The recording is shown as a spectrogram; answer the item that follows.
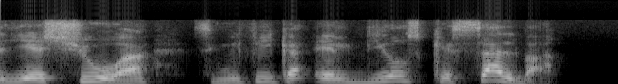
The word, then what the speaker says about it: Yeshua: El nombre de Jesús, que según pues los estudiosos se pronuncia Yeshua, significa el Dios que salva.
